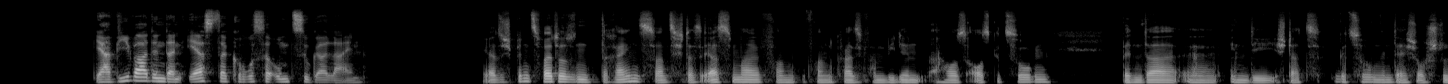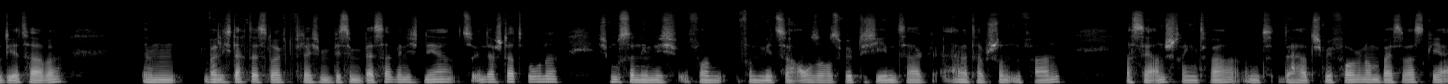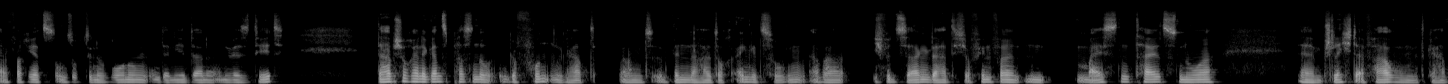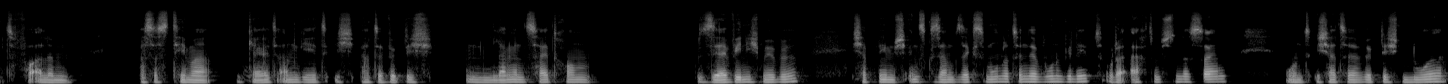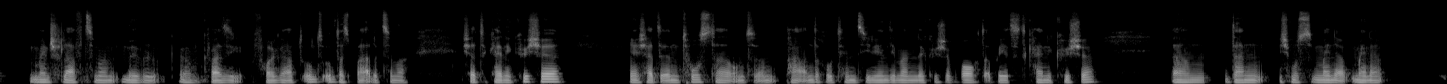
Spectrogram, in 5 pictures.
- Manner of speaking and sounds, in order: none
- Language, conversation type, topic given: German, podcast, Wie war dein erster großer Umzug, als du zum ersten Mal allein umgezogen bist?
